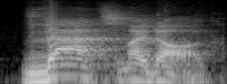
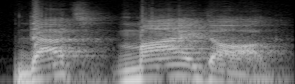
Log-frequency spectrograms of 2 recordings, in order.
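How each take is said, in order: First: "That's" leaned on, "my dog" dropping away; stress on THAT'S. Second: Slow, with "my" stretched out long; stress on MY. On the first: Teacher running through three different ways, stress on "That's". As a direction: put the weight on "That's". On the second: Teacher running through three different ways, stress on "my". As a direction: lean on "my" and draw it out. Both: Shown as a demonstration. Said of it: "I just took my now and emphasized it".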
